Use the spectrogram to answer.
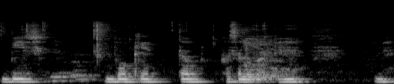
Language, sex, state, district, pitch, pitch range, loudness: Hindi, male, Bihar, Purnia, 120 Hz, 120-125 Hz, -26 LUFS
